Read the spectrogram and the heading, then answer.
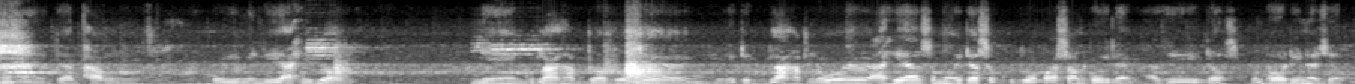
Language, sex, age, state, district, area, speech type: Assamese, female, 60+, Assam, Golaghat, urban, spontaneous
